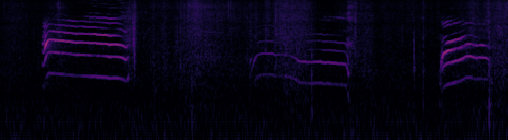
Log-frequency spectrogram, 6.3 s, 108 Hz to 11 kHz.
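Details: Retired boss cat that long ruled a residential neighbourhood, now in end-of-life care at home after collapsing in March 2020; three clear harmonic meows, the first held level, the second falling, the third rising sharply, over a quiet background.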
